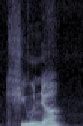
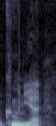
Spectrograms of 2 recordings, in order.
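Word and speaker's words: Kuna: I believe it's Cunha. – Cunha. – Probably still getting it wrong. It's not Cunha, like it's spelled.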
